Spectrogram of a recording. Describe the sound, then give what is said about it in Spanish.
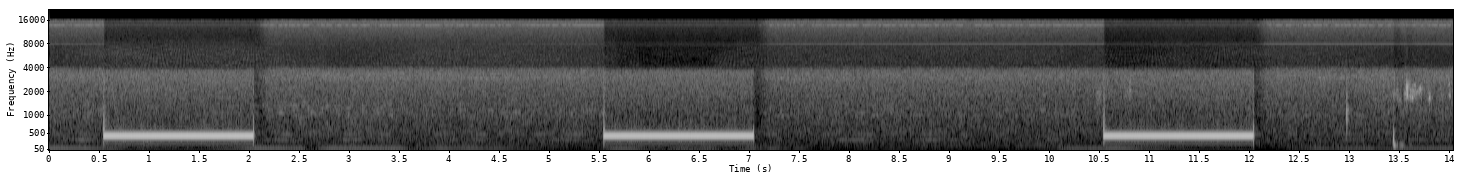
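Telephone ringing tone while placing a call: three long, steady, mid-pitched beeps, evenly spaced with pauses between them over faint line hiss, followed by a few small clicks. “Yo estoy aquí llamando por teléfono mientras hablo contigo y demostrando que puedo hacer dos cosas a la vez. Malamente, pero puedo. Ahí está. Estamos marcando.”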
